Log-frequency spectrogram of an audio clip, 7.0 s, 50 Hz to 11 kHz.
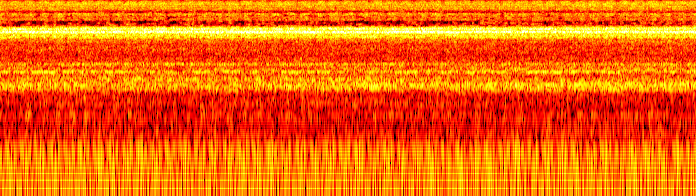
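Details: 1977 Jeep CJ7, 350 Small Block Chevy with Holley Atomic EFI TBI, new Bosch O2 sensor and tightened exhaust manifold flange bolts; tuned to idle near 14.0 AFR but idle is loud, choppy and rough. Owner suspects exhaust leak or timing chain, unconfirmed.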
